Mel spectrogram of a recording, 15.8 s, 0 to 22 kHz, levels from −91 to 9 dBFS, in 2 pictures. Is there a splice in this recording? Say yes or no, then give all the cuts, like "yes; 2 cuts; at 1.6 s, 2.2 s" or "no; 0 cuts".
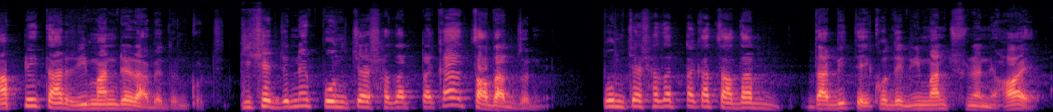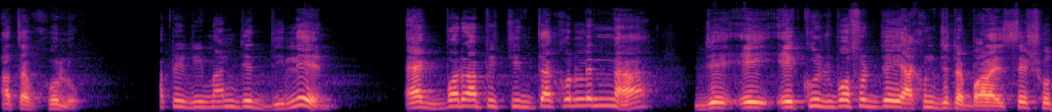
no; 0 cuts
